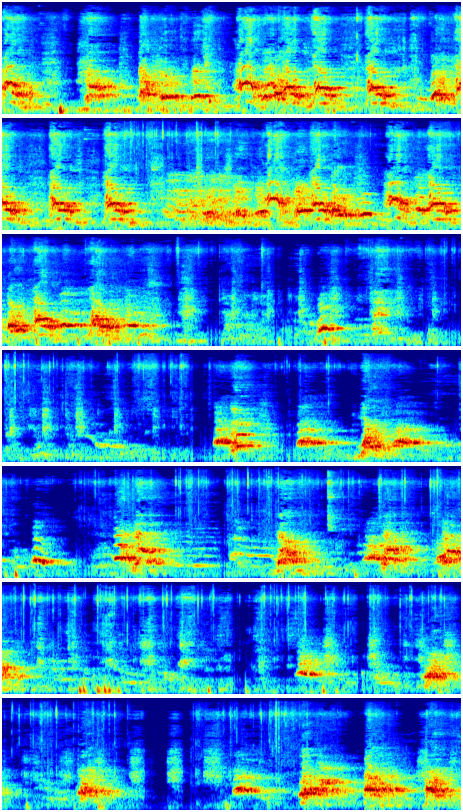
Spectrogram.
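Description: Dogs barking in a shelter kennel ward. The barks come thick and close together for roughly the first eleven seconds, then turn scattered with short quiet gaps between them.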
